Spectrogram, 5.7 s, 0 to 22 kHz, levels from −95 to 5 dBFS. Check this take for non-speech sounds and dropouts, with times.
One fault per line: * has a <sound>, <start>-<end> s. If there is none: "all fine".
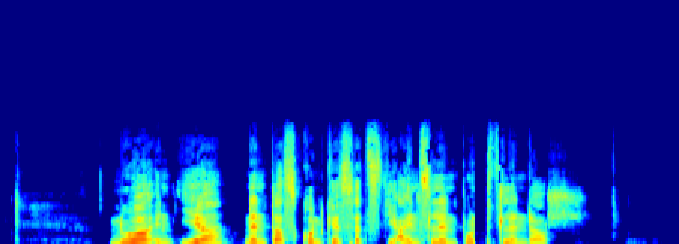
* has a dropout, 3.9-4.1 s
